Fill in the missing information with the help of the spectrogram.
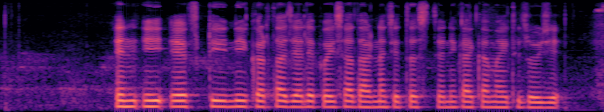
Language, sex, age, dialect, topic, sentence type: Marathi, male, 18-24, Northern Konkan, banking, statement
